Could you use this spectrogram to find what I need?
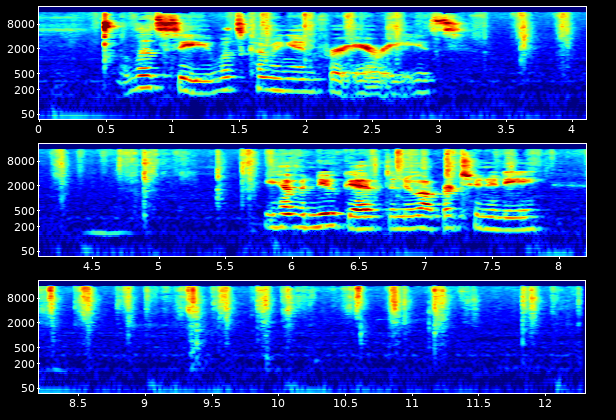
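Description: Cards riffle and tap as a deck is shuffled.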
